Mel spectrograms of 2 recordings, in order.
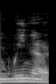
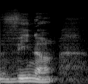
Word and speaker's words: Wiener: but weiner is actually weiner in the sense that he that's how he pronounced his name it wasn't vena which is the german term that was um translation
